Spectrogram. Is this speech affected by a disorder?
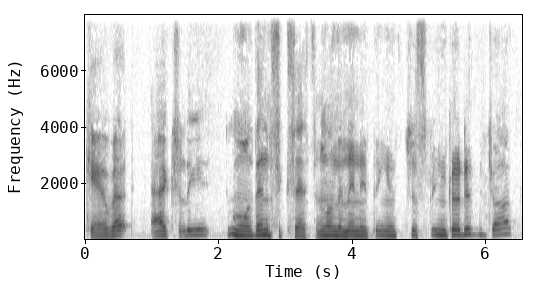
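Yes: cerebral palsy; noticeable speech impediment.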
